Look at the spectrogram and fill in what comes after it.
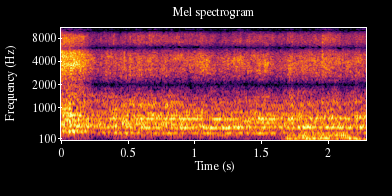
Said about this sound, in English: That was a lap around Watkins Glen last year, and we are bringing it back this weekend.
